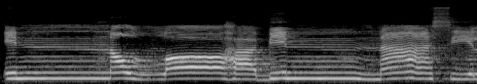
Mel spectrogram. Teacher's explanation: Nun bertasydid kita gunnahkan, kita dengungkan 2 harokat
